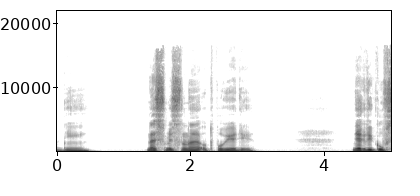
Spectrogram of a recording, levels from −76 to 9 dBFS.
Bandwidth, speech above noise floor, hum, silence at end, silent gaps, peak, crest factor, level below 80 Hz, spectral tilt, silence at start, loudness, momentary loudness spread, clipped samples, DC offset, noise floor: 16.5 kHz; 53 dB; none; 0 s; none; 0 dBFS; 20 dB; -52 dBFS; -6 dB/octave; 0 s; -20 LUFS; 16 LU; under 0.1%; under 0.1%; -72 dBFS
